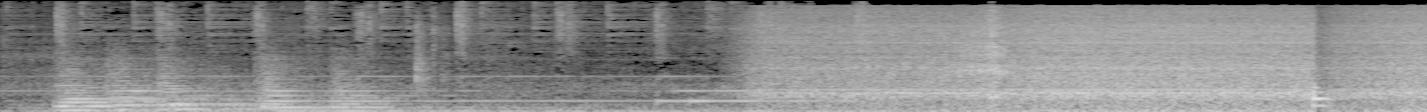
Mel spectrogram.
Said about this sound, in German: Das dürfte der Staubsauger sein. Falsch. Der Föhn.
